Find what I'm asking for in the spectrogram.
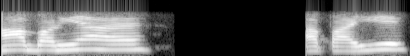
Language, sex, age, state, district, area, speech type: Hindi, female, 30-45, Uttar Pradesh, Ghazipur, rural, conversation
